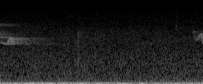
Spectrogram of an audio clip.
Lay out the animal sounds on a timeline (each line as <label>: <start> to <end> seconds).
Red-eyed Vireo (Vireo olivaceus): 0.0 to 2.0 seconds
